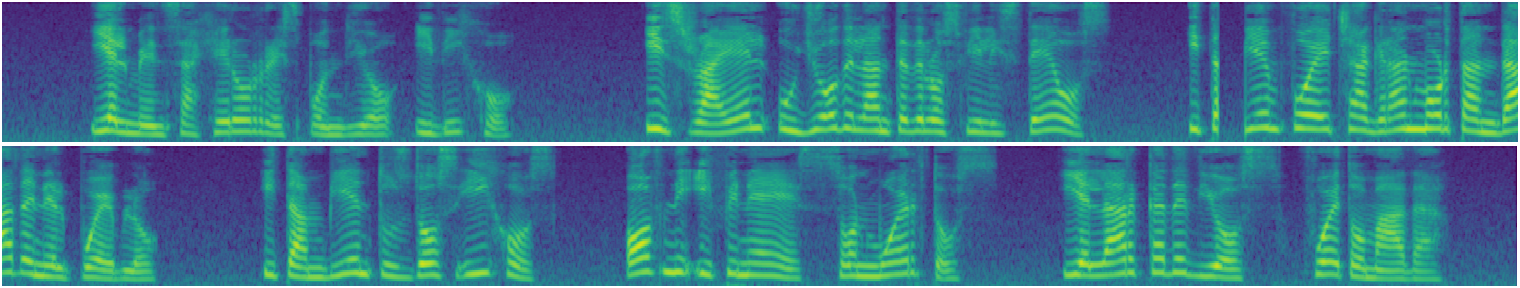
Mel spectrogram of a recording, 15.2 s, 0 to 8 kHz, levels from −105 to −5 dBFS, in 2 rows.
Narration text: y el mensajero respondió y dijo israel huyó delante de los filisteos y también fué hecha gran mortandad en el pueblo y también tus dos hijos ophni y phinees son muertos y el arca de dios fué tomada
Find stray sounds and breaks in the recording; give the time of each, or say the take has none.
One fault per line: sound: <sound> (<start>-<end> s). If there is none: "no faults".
sound: dropout (6.1-6.2 s)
